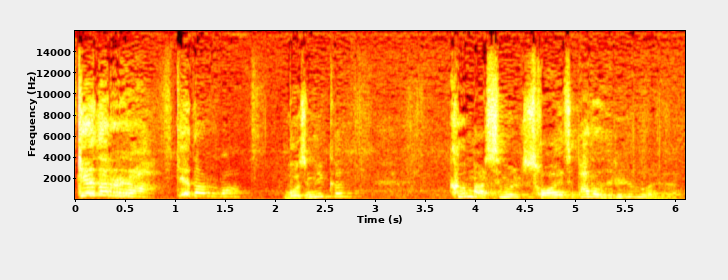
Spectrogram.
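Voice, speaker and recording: A man preaching to his congregation in a high voice that climbs and falls in wide, lively swings. He laughs through his lines and keeps firing questions for them to answer back, with a faint hiss beneath the recording. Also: normal speed. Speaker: pastor. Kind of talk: sermon with call and response. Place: church hall with congregation.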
